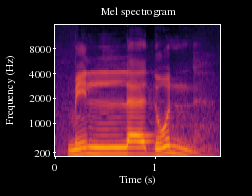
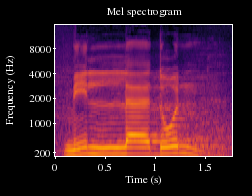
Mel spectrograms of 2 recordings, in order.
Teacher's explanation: Ya, nun sukun yang bertemu dengan lam terlebih dahulu. Tulisannya min ladunhu. Dibaca milladun. Ya, begini ya. Mana nunnya? Hilang. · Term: idgham bila ghunnah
